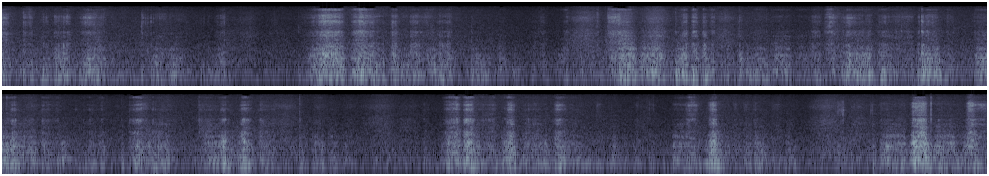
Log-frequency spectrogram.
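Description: A metal dip-pen nib, held in the fingers, scratches short ink strokes across a flat sheet of white drawing paper. The sound is a bright, dry rasp in quick bursts, with a few louder strokes standing out over a steady soft scratching.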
